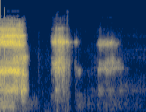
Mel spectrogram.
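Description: A sleeping toddler's noisy mouth breathing: a loud gasping gulp of air at the start, then two shorter, fainter breaths. It is the struggle to draw air after holding his breath, the sign of an airway constricted by mouth breathing in sleep.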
